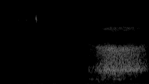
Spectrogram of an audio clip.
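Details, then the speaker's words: Pet dog Bendi sleeping during a lying-on-side yoga session: faint rustle, brief pause, then one rough, noisy nasal breath; snoring. "Может быть, если мой микрофон не гасит звук храпящего Бенди, то вы слышите, как храпит моя собака."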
